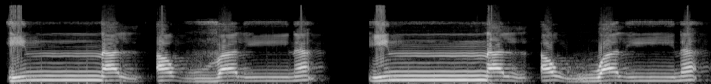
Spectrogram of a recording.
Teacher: یہ یا مدہ ہے، اس کو دو حرکات لمبا کریں گے، نون کو لمبا نہیں کرنا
